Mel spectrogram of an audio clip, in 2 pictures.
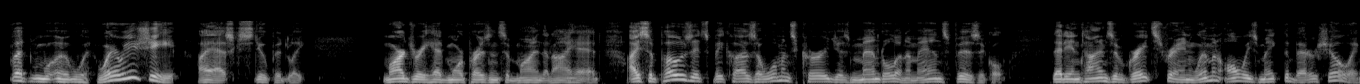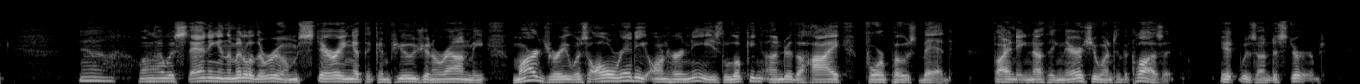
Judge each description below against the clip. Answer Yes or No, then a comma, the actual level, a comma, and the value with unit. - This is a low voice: Yes, low, 125 Hz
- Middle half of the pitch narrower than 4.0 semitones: No, average, 4.3 semitones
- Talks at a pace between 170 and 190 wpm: Yes, average, 175 wpm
